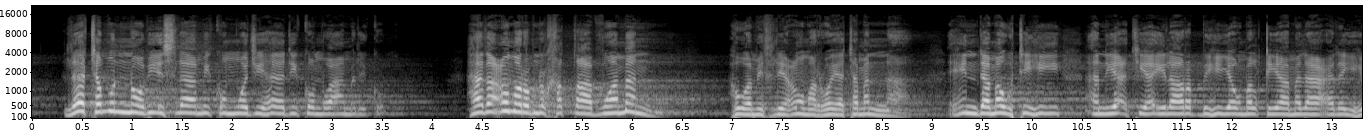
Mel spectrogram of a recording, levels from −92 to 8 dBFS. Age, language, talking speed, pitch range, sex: 60-79, Arabic, 110 wpm, 185-240 Hz, male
